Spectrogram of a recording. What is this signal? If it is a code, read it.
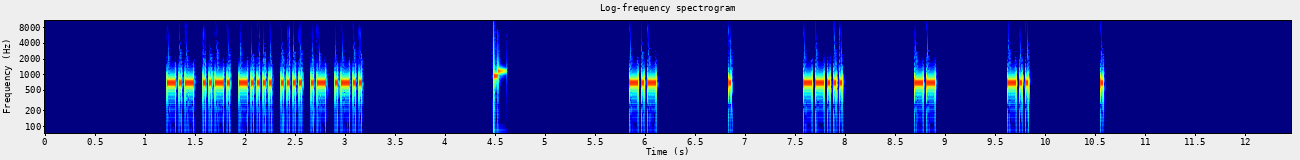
Morse code, heard as a keyed tone, about 40 wpm, spaced as for 17 wpm, 700 Hz. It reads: KF6HAL KE7MDE
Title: USA Call Signs - 6 Characters - 8x Character Spacing - 40wpm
